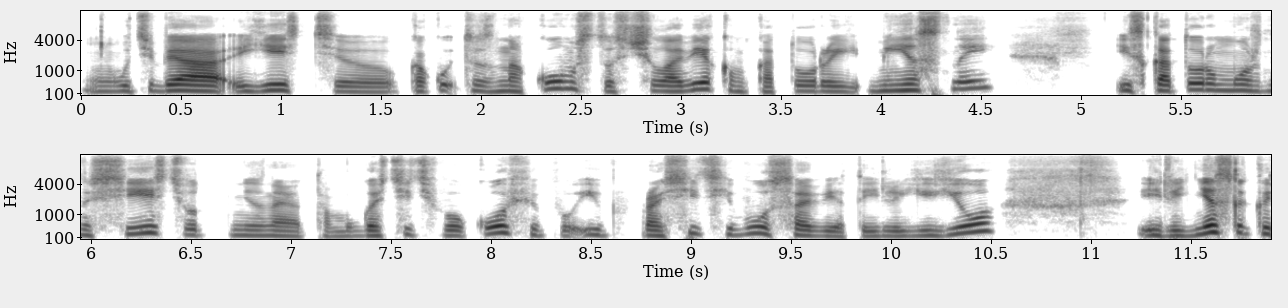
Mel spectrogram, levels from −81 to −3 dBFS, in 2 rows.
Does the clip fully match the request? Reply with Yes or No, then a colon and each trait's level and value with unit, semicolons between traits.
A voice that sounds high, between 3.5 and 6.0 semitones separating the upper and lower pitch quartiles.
No: medium, 175 Hz; average, 4.0 semitones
